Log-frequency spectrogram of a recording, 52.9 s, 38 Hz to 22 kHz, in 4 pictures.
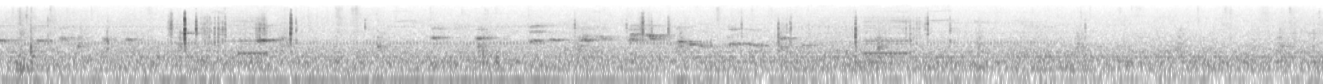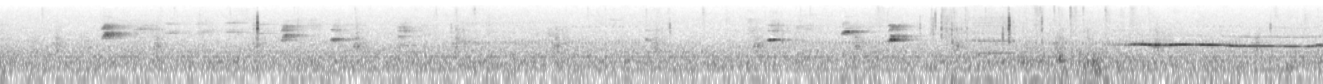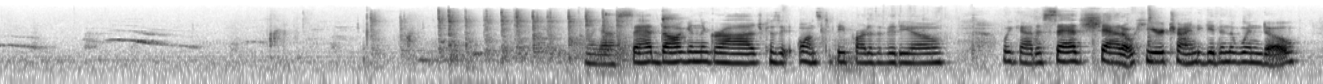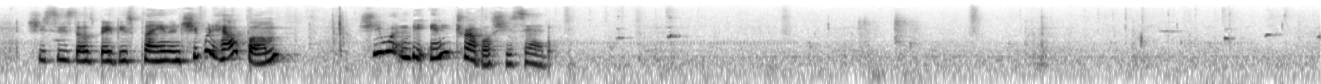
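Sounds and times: dog yelping: 0.0s - 1.5s, 2.6s - 3.0s, 4.3s - 8.2s, 14.2s - 17.6s, 20.8s - 23.2s, 24.3s - 30.1s, 45.8s - 46.7s, 51.2s - 52.9s
dog whining and howling: 4.2s - 8.3s, 14.2s - 17.5s, 20.8s - 23.1s, 24.3s - 30.0s, 45.8s - 46.7s, 51.2s - 52.9s.

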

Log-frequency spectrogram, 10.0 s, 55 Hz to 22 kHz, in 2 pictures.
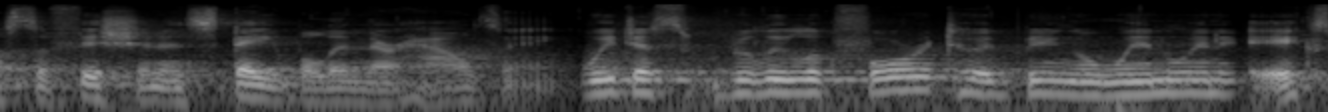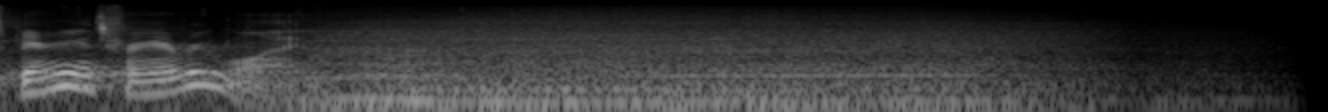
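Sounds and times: car driving with road hiss: 6.2s - 9.9s.

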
